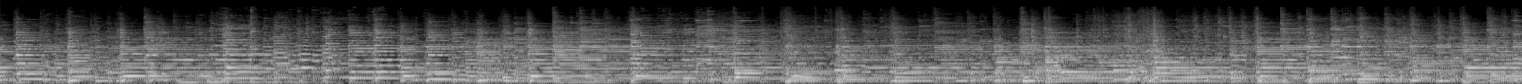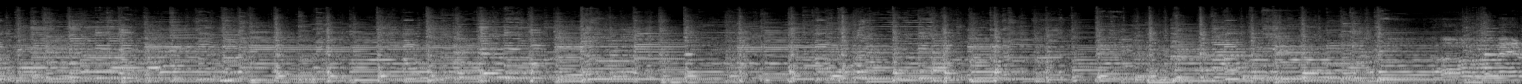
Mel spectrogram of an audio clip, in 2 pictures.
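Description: Acoustic string band playing an instrumental break: strummed acoustic guitars under picked lead lines, with a slide guitar played flat on the lap.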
